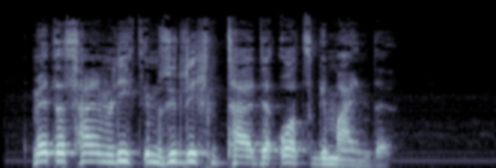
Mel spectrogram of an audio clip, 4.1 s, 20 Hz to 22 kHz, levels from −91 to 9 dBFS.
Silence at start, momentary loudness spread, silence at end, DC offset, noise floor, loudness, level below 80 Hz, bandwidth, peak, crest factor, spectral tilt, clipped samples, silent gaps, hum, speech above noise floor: 0.25 s; 7 LU; 0.9 s; under 0.1%; -65 dBFS; -17 LUFS; -54 dBFS; 14 kHz; -2 dBFS; 14 dB; -5 dB/octave; under 0.1%; none; none; 49 dB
